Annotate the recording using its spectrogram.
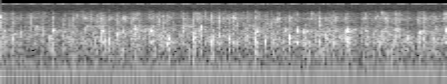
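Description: Audience applauding: many people clapping steadily.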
